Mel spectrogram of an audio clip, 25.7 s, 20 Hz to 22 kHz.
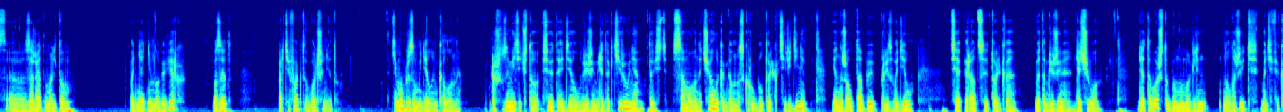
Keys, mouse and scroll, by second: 0.3 alt+click, 1.4 g, 4.5 Tab, 5.2 middle click, 6.8 middle click, 7.3-7.7 scroll down 4, 8.2 shift+middle click, 9.6 middle click, 10.5 shift+middle click, 13.0 Tab, 13.7 middle click, 17.7 middle click, 19.5 shift+middle click, 22.4 Tab, 23.5-25.2 drag.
